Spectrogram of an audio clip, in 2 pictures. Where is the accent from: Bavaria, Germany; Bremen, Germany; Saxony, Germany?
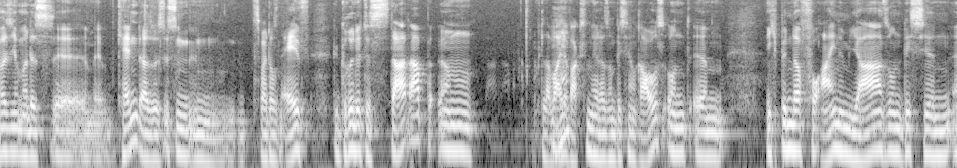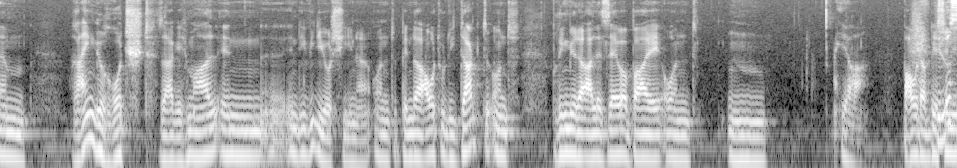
Bremen, Germany; Also ich komme aus einer Nachbarstadt hier. Ich bin aufgewachsen.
